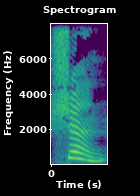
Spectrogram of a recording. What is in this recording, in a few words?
"shen4", pinyin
